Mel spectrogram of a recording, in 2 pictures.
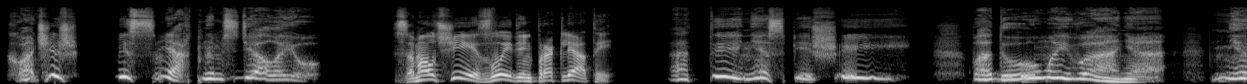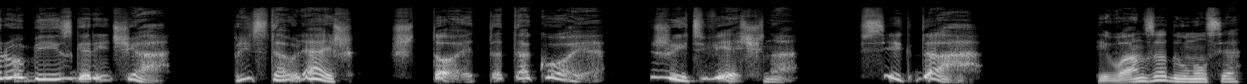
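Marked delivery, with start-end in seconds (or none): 0.1-3.2 high, slow sly whisper-like voice; tempting sorcerer. A narrator's reading. Koshchei tempts Ivan. 3.9-6.2 angry retort. A narrator's reading. Ivan curses Koshchei. 6.7-22.3 high, slow sly whisper-like voice; tempting sorcerer. A narrator's reading. Koshchei tempts Ivan.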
